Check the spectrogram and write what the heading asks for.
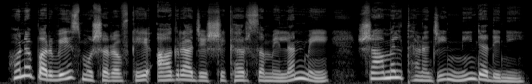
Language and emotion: Sindhi, neutral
